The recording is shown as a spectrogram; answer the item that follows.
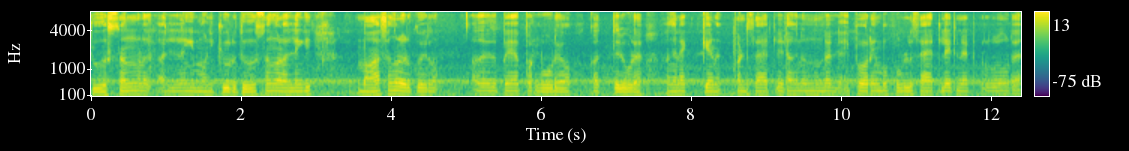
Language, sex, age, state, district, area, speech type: Malayalam, male, 18-30, Kerala, Palakkad, rural, spontaneous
